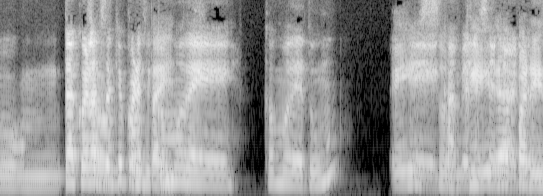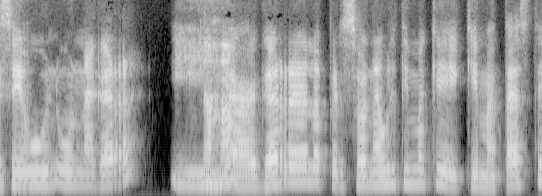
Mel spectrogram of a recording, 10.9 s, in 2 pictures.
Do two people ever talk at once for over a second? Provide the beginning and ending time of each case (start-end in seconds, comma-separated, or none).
0.6-2.1, 4.0-5.6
